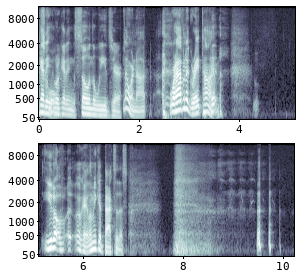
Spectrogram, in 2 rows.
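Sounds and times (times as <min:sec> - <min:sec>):
speech: 0:00.0 - 0:04.0, 0:05.2 - 0:07.2
really big breath: 0:03.8 - 0:04.4, 0:06.9 - 0:08.7.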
